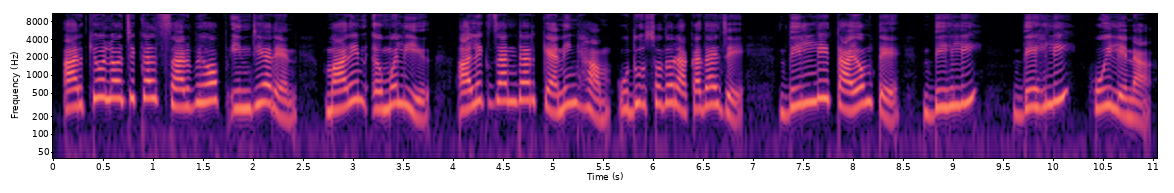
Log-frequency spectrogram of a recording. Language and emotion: Santali, neutral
